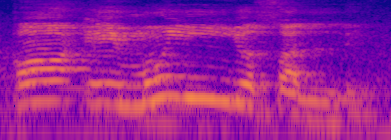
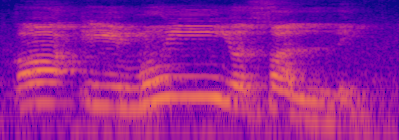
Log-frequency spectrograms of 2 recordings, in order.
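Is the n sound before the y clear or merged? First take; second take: merged; merged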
